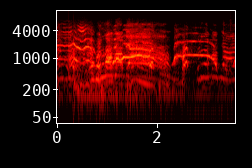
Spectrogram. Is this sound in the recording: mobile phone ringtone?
no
